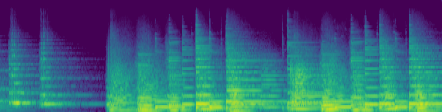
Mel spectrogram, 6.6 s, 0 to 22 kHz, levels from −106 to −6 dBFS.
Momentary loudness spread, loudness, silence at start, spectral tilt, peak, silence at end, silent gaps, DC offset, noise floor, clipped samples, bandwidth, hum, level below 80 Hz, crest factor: 15 LU; -22 LUFS; 0 s; -9.5 dB/octave; -4 dBFS; 0 s; none; under 0.1%; -58 dBFS; under 0.1%; 7.4 kHz; none; -34 dBFS; 16 dB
